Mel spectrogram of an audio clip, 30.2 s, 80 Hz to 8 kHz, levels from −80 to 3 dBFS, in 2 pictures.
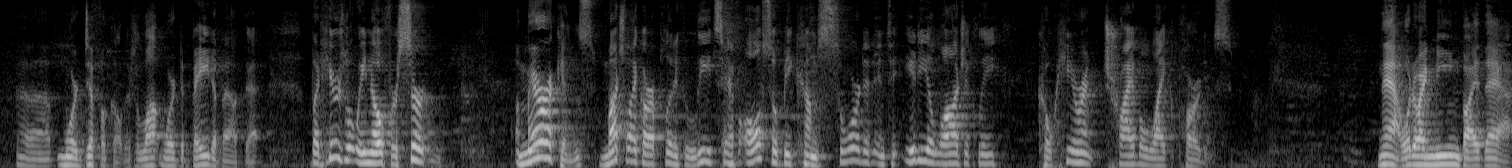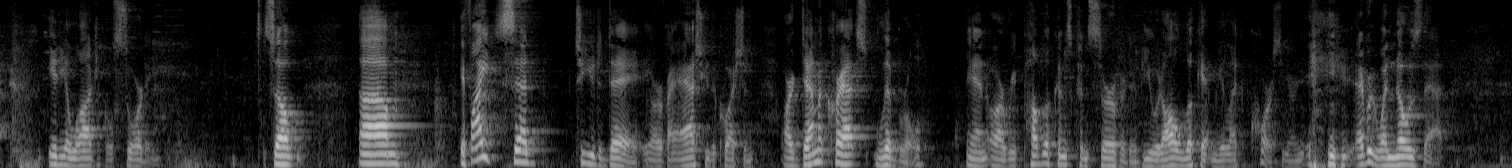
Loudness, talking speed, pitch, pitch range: -27 LUFS, 155 wpm, 145 Hz, 125-165 Hz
